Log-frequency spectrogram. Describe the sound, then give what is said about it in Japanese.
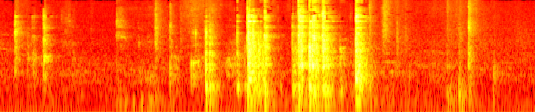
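Metal utensils clink and clatter in a few irregular bursts, with scraping and rattling as coffee beans are scooped and poured while making coffee, loudest in the middle and tapering off. “結構楽しいですよコーヒー豆入れるの”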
